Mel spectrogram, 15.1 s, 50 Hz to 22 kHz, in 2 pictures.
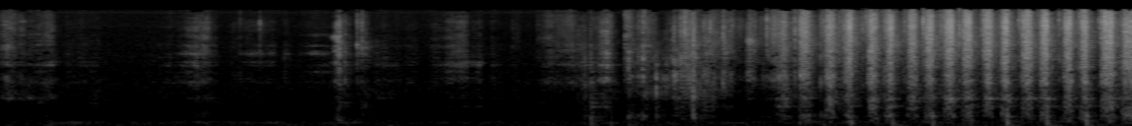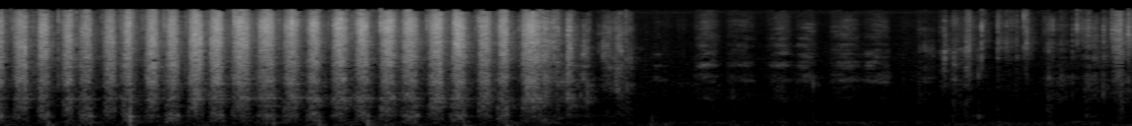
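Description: A solid pine plank with a knot and a metal hook has its edge and face sanded with sandpaper held in the fingers. After a few faint scrapes, a fast, steady run of bright, hissy back-and-forth rubbing strokes builds from about 4 to 11.5 seconds, then drops back to quiet, scattered scratches.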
